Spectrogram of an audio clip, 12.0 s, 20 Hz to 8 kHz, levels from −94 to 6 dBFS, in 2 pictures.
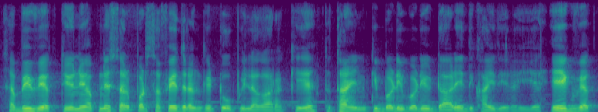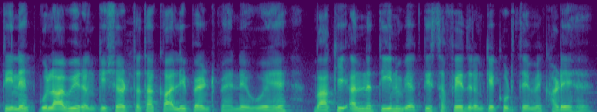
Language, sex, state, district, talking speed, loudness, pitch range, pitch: Hindi, male, Uttar Pradesh, Deoria, 230 wpm, -21 LUFS, 115-150 Hz, 135 Hz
